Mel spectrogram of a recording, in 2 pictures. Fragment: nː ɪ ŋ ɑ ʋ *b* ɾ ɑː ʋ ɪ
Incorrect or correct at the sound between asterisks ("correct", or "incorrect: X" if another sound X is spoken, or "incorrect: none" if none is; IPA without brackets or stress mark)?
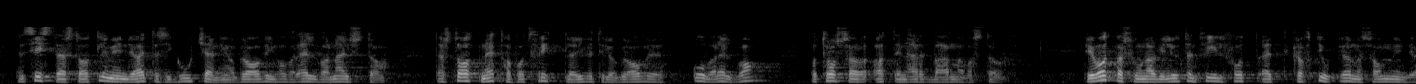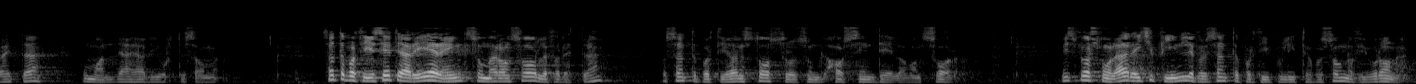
incorrect: ɡ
